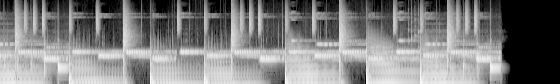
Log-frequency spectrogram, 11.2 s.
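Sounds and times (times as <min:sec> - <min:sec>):
knocking drums: 0:00.3 - 0:01.7, 0:02.5 - 0:09.6.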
